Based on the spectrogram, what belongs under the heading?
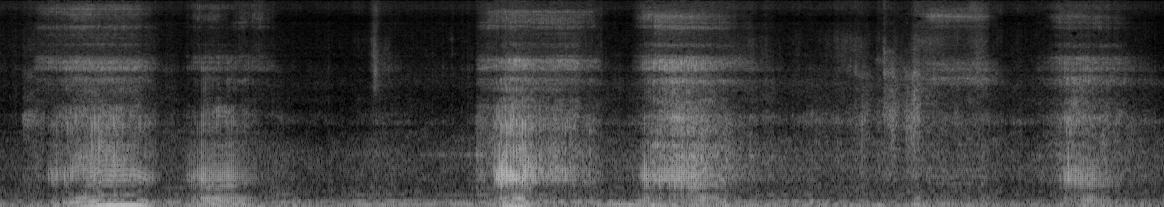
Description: Drift off to the strangely soothing sounds of gentle snoring.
